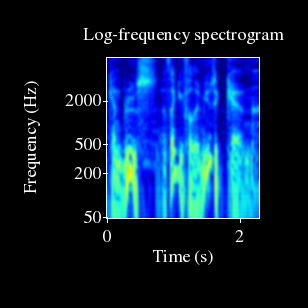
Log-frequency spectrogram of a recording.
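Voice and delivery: starts very low then goes up a little; low radio-host sign-off rising slightly; Ken Bruce. Retold or imitated. Imitating Ken Bruce's low radio sign-off to the co-host. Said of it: "Ken Bruce tries to do that hum".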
